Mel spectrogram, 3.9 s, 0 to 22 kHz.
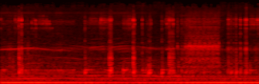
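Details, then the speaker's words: Sony MZ-N420D MiniDisc player after lens cleaning, lubrication and contact cleaning: a whirring spin with irregular clicks, chirps and scraping grinding bursts as it fails to read the disc and shows 000 and an error. Fault unresolved. "Yeah, horrible grinding noises. I don't know what the heck is that supposed to mean."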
